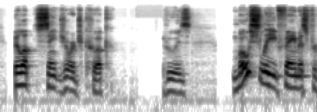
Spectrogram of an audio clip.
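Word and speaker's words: Cooke: I've heard it pronounced as Cook. Cook. Thank you. Okay. So we got All right. So we got Philip S Philip St. George Cook, who is mostly famous for being the only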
